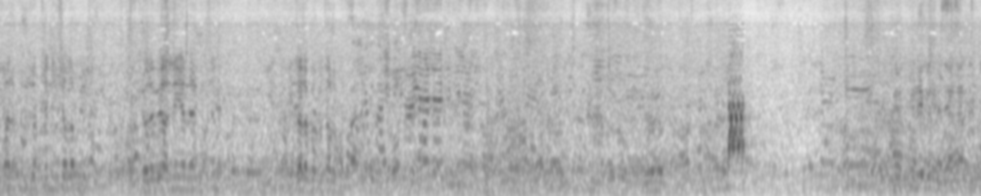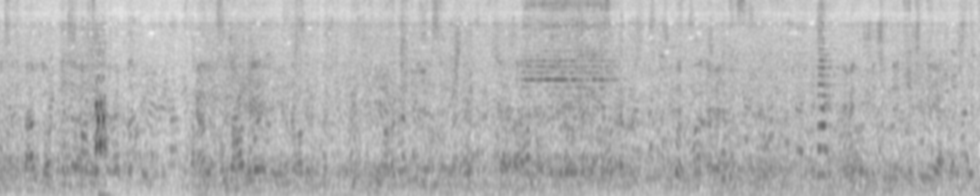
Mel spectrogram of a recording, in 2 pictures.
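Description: A large outdoor crowd chatters all around, close by.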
